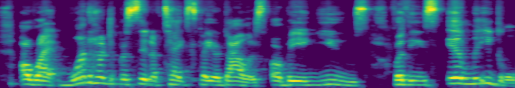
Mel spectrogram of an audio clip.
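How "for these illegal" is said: "illegal" strongly stressed, hit hard. Complaining about taxpayer dollars, deliberately stressing one word: strong emphasis on illegal. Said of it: "I put emphasis on the word illegal".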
